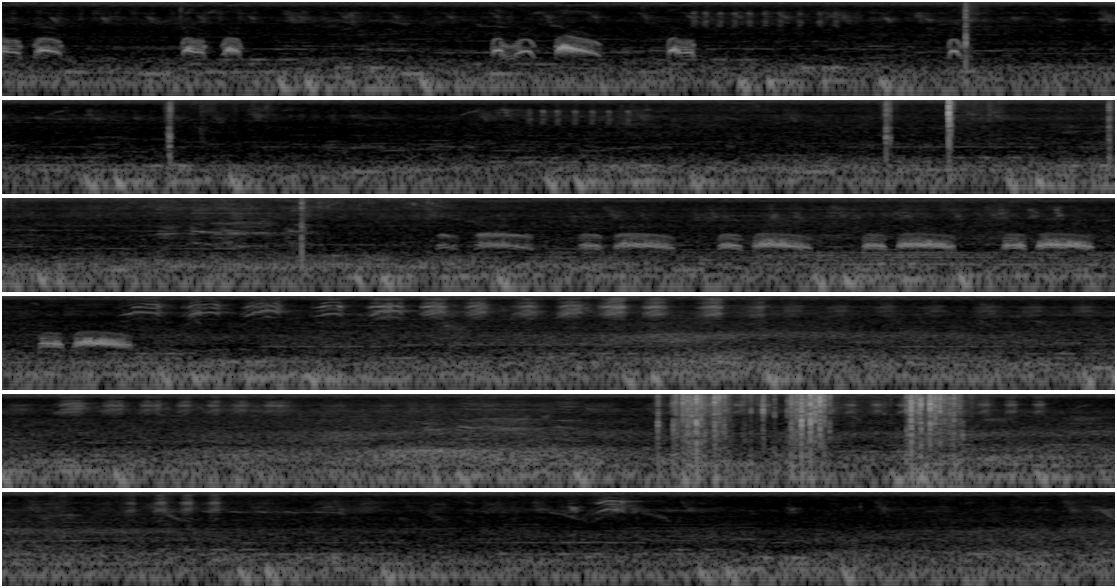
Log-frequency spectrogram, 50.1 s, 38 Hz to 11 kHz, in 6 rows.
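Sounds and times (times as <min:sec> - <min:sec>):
dove cooing: 0:00.0 - 0:02.5, 0:03.5 - 0:05.5, 0:06.8 - 0:07.6, 0:17.8 - 0:26.1, 0:38.3 - 0:40.8
small birds chirping: 0:00.0 - 0:13.3, 0:14.9 - 0:17.2, 0:38.2 - 0:45.0.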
